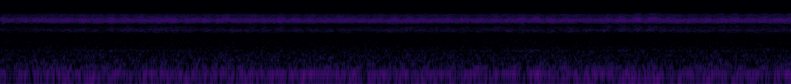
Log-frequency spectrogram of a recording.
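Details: Evening chorus of cicadas in southern France, among them one louder singer called the chef, which keeps singing last as the others fall quiet at nightfall; a steady high shimmering buzz without breaks, faint and distant, over a low hum.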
